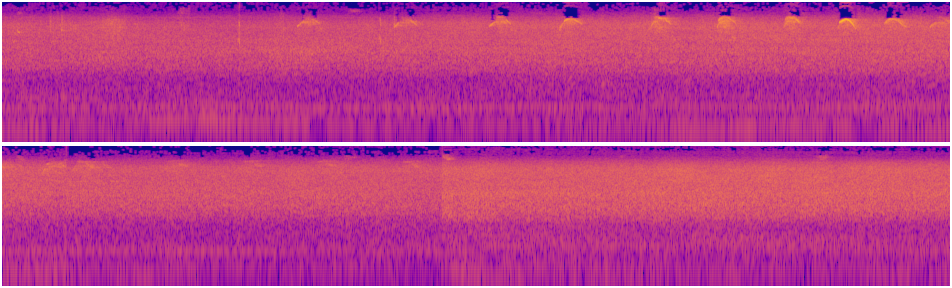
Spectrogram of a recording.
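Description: A small bird repeating a short, high chirp roughly every two-thirds of a second for about ten seconds, over a steady background hiss and low hum; the background gets louder about twenty seconds in.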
